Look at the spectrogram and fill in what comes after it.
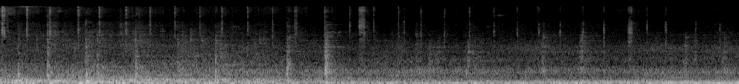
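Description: Slow-moving freight train rolling past: the cars' steel wheels give sharp, irregular clicks and knocks over the rails, above a steady low rumble from the diesel locomotives.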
